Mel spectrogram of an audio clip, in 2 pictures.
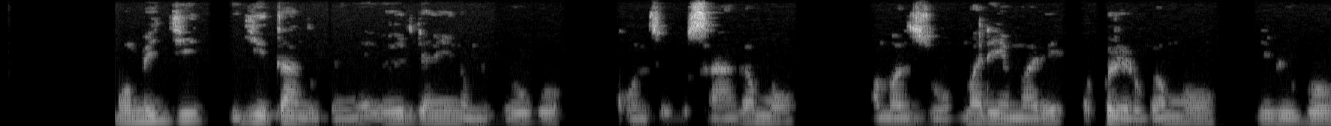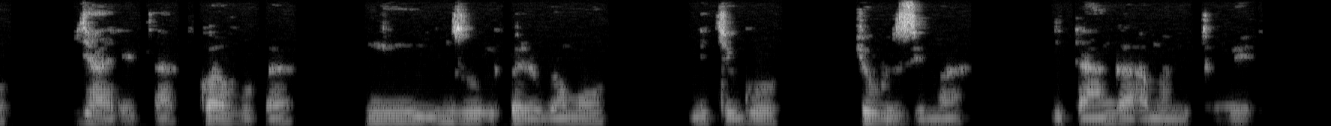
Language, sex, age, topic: Kinyarwanda, male, 25-35, finance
